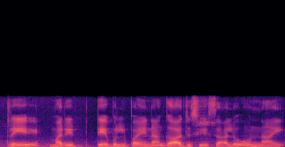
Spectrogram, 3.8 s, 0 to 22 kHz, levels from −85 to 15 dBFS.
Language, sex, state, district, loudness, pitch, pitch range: Telugu, female, Telangana, Hyderabad, -17 LUFS, 170 Hz, 165-180 Hz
